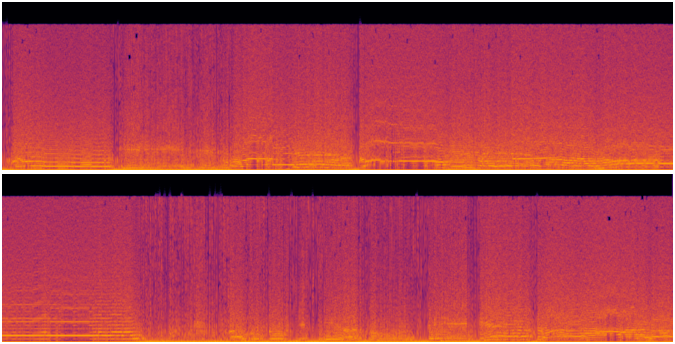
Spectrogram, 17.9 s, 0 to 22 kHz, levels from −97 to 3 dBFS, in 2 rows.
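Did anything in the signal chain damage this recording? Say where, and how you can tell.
Yes. A stuck bit, likely at the converter or its data lines, buzzes harshly throughout and fills pauses with broadband spectrogram hash; waveform samples jump in steps near -10 dBFS.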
